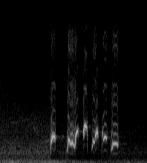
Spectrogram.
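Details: Red-whiskered bulbul, Thailand, giving one cheerful phrase of six bouncing whistled notes in about seven-tenths of a second, with a faint murmur beneath.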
